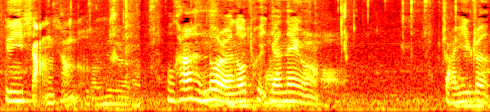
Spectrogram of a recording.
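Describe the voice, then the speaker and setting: Over a meal in a cramped, bustling restaurant, a food vlogger with a Tianjin accent talks casually about each mouthful in a mid-range voice at normal speed. Crowd noise and clattering fill the recording.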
